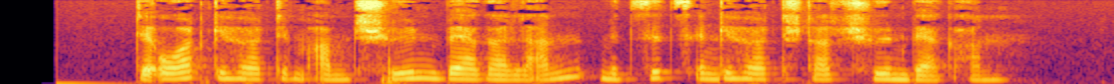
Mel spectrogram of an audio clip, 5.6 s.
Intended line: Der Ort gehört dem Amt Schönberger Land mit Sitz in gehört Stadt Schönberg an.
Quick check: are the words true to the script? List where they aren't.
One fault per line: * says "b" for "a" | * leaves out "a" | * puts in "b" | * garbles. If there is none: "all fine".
all fine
